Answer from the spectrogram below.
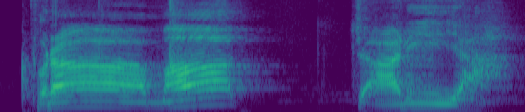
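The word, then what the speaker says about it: brahmacariya: 빨리어로 브라마짜리야. 이 C를 짜로 발음해요. 빨리어에서는.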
